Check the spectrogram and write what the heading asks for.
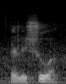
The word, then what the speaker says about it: Elisha: There are several reasons why I think it could be, or perhaps should be, Elishua.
